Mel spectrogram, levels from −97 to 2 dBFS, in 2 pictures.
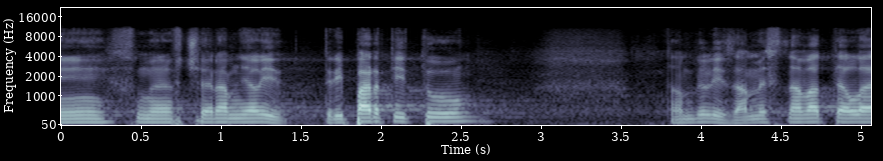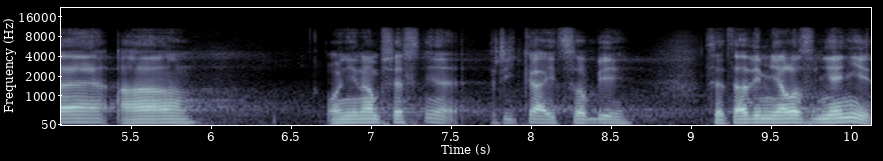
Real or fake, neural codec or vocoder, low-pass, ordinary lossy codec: fake; autoencoder, 48 kHz, 128 numbers a frame, DAC-VAE, trained on Japanese speech; 10.8 kHz; Opus, 64 kbps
